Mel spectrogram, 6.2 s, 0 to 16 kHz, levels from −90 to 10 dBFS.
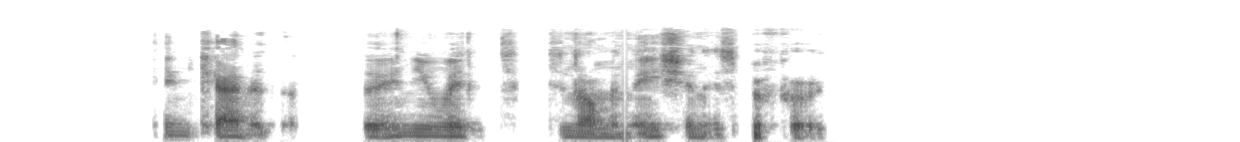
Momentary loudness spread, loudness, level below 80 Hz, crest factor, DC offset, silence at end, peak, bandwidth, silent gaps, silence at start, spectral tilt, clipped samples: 15 LU; -29 LUFS; -66 dBFS; 26 dB; under 0.1%; 2.1 s; -6 dBFS; 7.8 kHz; 1.49-1.80 s, 2.43-2.49 s, 2.60-2.74 s, 3.70-3.74 s; 0.8 s; -5 dB/octave; under 0.1%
